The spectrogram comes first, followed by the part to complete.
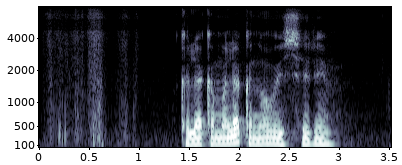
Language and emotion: Russian, neutral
